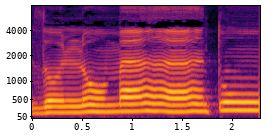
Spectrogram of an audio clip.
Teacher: [Musik] maalun baca panjang idgham ialah memasukkan ya tuan Puan idgham kita masukkan sebutan tanwin dammatain ini ya ke dalam wau sebab tulah kita baca gini zulumatu gitu tanwin tu tak ada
